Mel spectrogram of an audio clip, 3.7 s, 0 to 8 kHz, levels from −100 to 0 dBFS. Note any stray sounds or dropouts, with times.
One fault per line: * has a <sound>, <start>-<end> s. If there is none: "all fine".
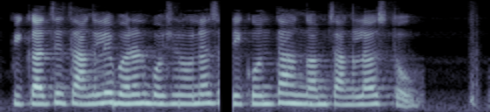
* has a dropout, 1.6-1.7 s
* has a whoosh, 3.5-3.6 s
